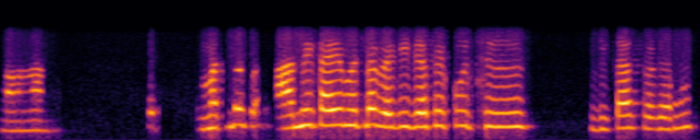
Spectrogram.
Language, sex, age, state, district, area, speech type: Hindi, female, 30-45, Uttar Pradesh, Azamgarh, rural, conversation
